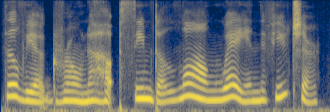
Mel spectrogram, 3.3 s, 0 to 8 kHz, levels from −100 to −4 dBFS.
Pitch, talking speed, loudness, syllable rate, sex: 230 Hz, 180 wpm, -15 LUFS, 4.5 syllables/s, female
